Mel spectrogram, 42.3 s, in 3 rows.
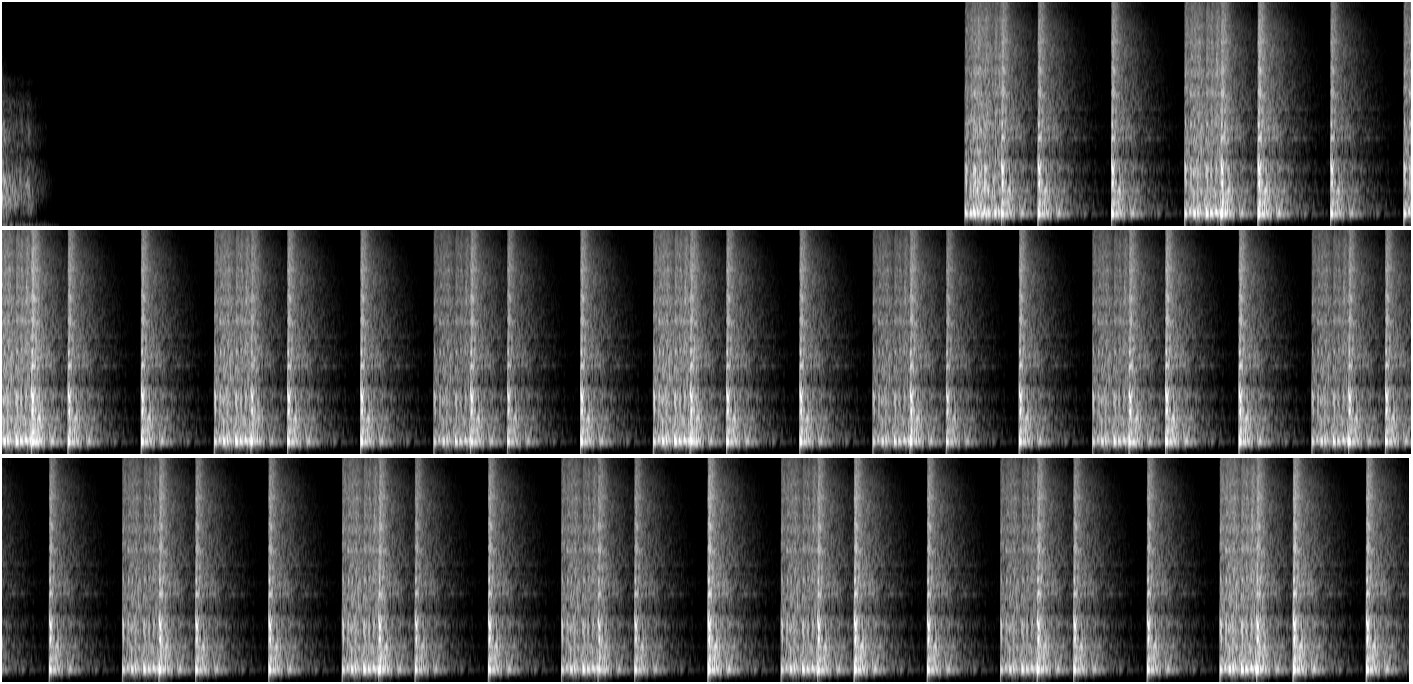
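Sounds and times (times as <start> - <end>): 
music: 9.6 - 42.2.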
